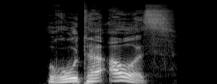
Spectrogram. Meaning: inflection of ausruhen: 1. first/third-person singular preterite 2. first/third-person singular subjunctive II
- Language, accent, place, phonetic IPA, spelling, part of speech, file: German, Germany, Berlin, [ˌʁuːtə ˈaʊ̯s], ruhte aus, verb, De-ruhte aus.ogg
